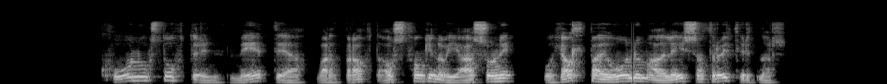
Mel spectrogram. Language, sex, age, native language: Icelandic, male, 20-29, Icelandic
